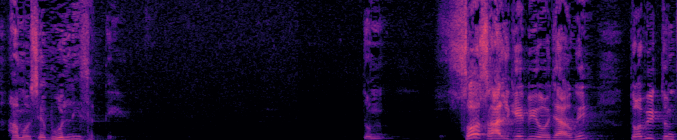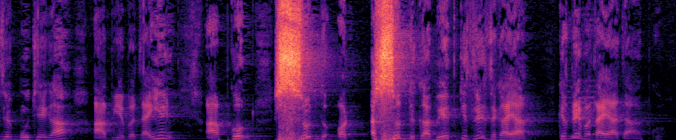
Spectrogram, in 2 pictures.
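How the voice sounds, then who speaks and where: A man's voice: high voice, sharp tone. A man, a Jain monk, preaching a sermon in a teacherly way, correcting pronunciation and asking rhetorical questions.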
